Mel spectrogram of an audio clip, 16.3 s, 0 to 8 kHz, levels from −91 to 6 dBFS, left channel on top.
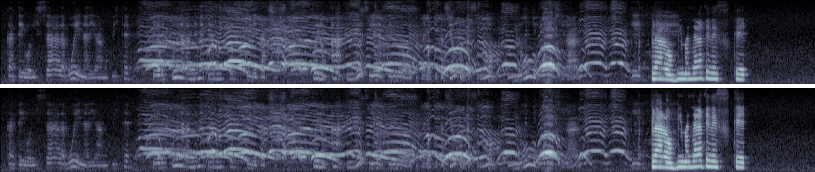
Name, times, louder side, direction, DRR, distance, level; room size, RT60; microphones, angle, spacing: voice 1, 0.1-11.7 12.6-13.6, left 3 dB, 70° left, 2.1 m, -43 dB
Cheering, 2.7-12.8, equal, 5° left, 0.7 m, -31 dB
voice 2, 13.0-14.9, right 4 dB, 50° right, 0.5 m, -21 dB
10.0 x 5.0 x 4.0 m
head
